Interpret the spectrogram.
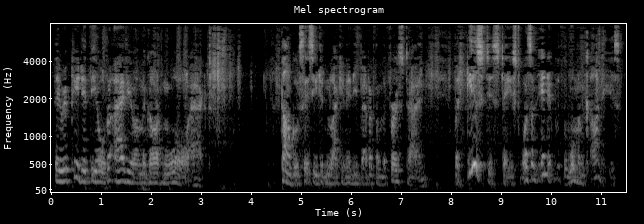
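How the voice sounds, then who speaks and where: A woman reading a comic story aloud in an expressive, droll, theatrical narrating style. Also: fairly low pitch, measured pace, creaky, a little hiss or hum. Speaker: story reader.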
